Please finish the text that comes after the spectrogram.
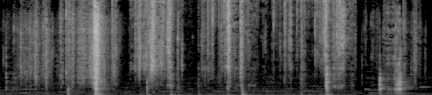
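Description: A knife cuts napa cabbage lengthwise and then diagonally into pieces on a board, giving a series of separate, fairly close chopping thuds at an irregular pace, some sharper and louder than others.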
